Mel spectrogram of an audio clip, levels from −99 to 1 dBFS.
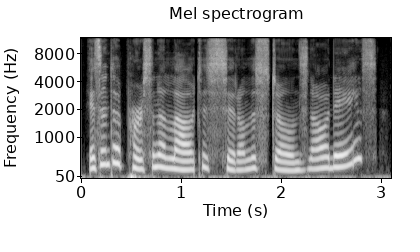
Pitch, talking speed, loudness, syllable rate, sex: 245 Hz, 195 wpm, -14 LUFS, 6.1 syllables/s, female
